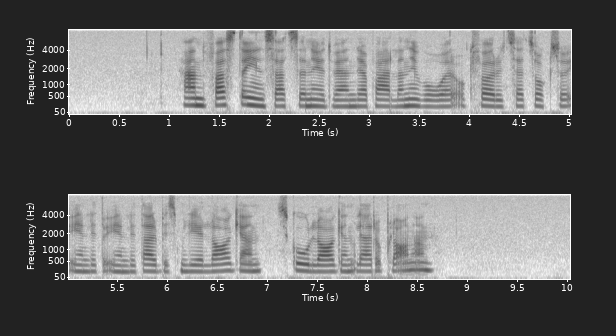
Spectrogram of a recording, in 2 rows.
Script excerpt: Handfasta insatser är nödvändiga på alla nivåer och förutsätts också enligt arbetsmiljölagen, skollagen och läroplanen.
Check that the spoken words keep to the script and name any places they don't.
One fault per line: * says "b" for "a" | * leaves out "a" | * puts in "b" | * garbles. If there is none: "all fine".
* leaves out "är"
* puts in "enligt"
* leaves out "och"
